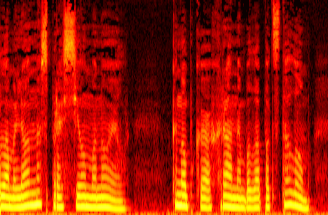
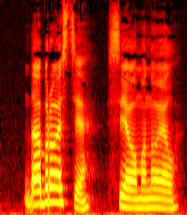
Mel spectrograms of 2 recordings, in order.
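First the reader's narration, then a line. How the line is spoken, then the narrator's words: Laughing. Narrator (Russian): рассмеялся неожиданный посетитель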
